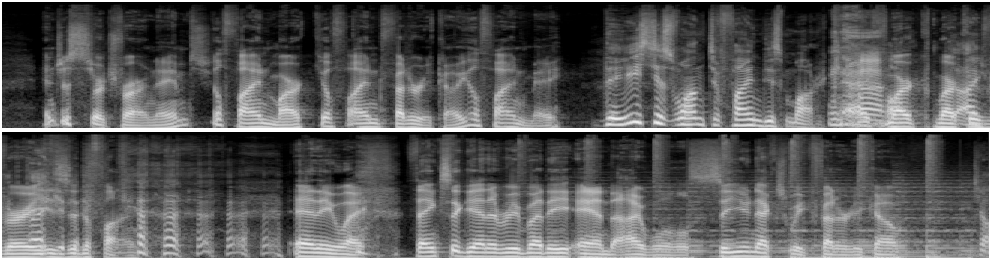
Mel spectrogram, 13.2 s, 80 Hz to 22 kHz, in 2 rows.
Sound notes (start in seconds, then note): 6.3 laughs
